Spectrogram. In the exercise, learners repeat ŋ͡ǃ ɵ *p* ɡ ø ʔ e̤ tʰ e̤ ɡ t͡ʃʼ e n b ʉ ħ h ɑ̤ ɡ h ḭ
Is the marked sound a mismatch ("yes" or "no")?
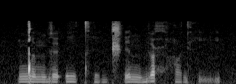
yes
